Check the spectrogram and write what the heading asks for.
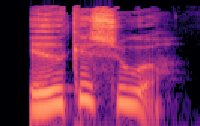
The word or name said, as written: eddikesur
